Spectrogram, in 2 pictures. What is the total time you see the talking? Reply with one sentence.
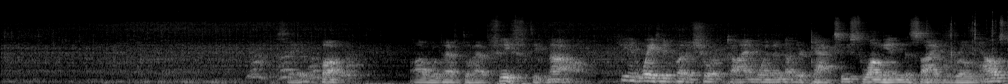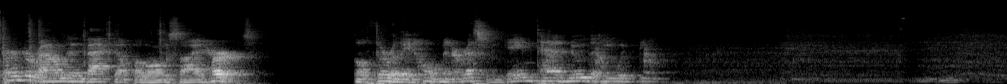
The talking can be heard for 13 seconds in total.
